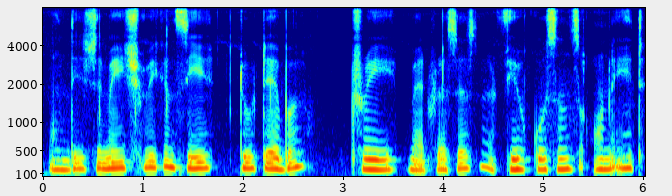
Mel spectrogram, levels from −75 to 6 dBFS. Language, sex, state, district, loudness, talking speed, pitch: English, female, Arunachal Pradesh, Lower Dibang Valley, -15 LUFS, 150 wpm, 175 Hz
